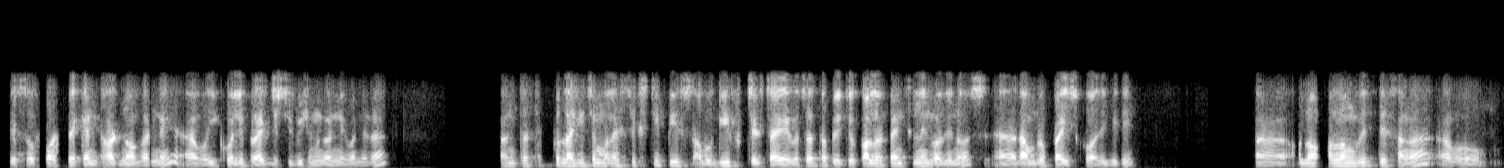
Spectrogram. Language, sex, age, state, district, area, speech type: Nepali, male, 30-45, West Bengal, Alipurduar, urban, conversation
